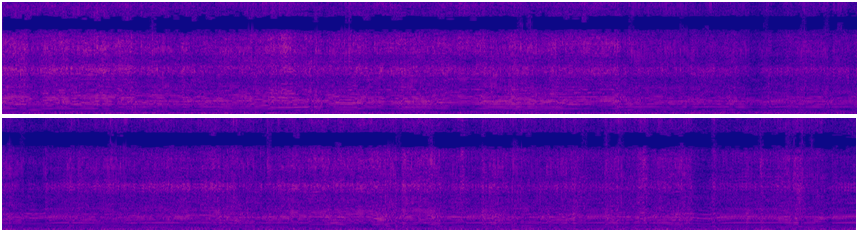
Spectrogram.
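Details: Steady high-pitched whirring of a rotary nail drill with shifting pitch over faint room noise: reducing severely thickened fungal toenails of a male patient on dialysis for one year with high blood pressure; samples were sent to the lab.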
